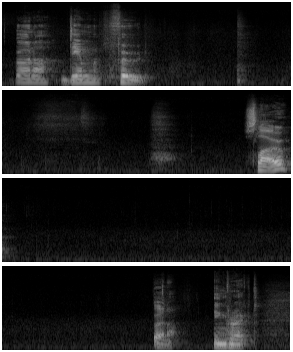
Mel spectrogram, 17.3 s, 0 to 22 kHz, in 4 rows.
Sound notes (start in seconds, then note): 9.3 sighs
